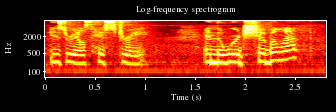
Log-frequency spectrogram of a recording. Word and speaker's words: Shibboleth: Now at the Jordan River, everyone who wanted to cross had to say Shibboleth. The men of Ephraim couldn't pronounce the sh, and they said Sibboleth.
